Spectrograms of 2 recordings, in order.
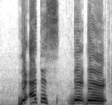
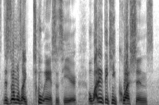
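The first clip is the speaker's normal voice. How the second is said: ordinary talk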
